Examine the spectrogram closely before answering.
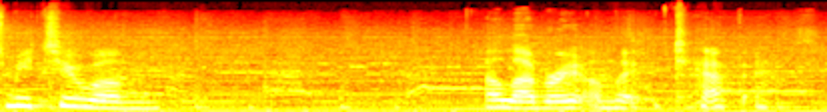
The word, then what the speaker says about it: tapas: How do you pronounce T-A-P-A-S? If it's not tapas, what is it? It's tapas. Like, tap that.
